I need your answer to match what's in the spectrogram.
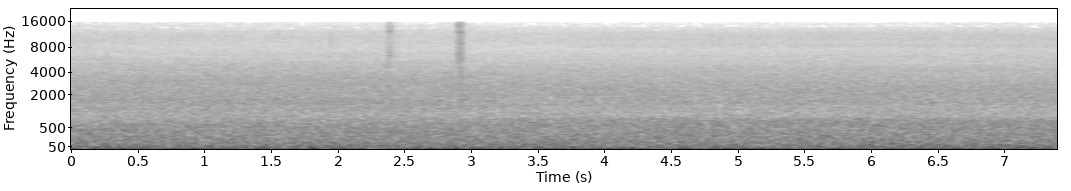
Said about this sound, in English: Okay, now we got some waves coming in.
